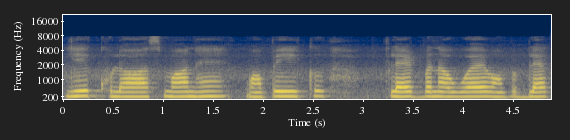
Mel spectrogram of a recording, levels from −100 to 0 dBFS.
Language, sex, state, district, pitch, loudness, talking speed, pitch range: Hindi, female, Haryana, Jhajjar, 220 Hz, -15 LUFS, 185 wpm, 215-230 Hz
